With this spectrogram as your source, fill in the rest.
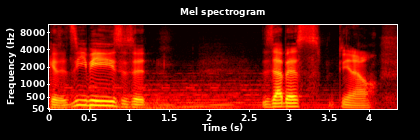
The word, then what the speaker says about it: Zebes: was like is it zebes is it zebus you know and apparently zebus is the official pronunciation so that's just kind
